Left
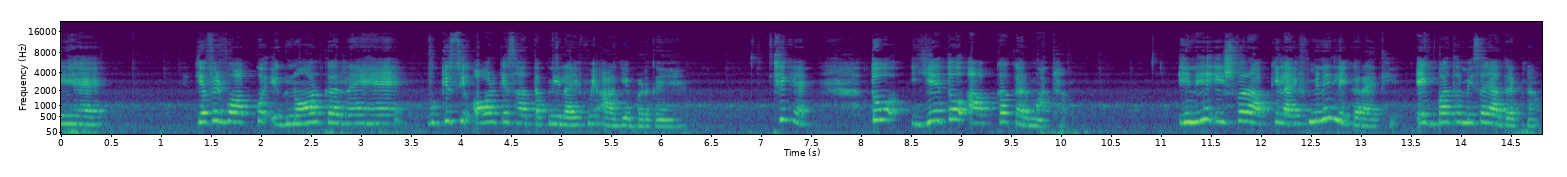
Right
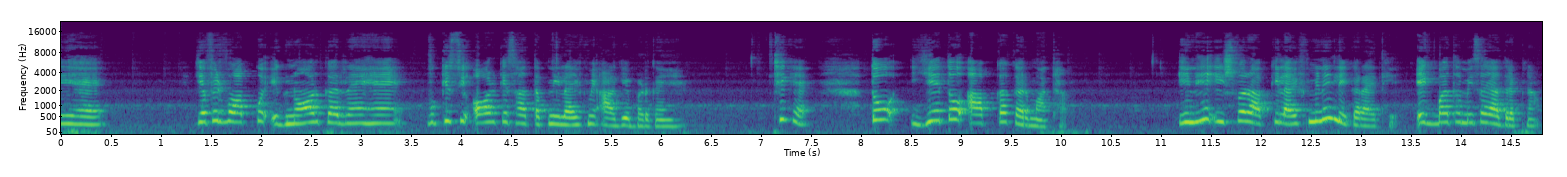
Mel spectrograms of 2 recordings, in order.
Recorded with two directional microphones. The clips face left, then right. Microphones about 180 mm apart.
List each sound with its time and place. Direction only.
0.0 s a woman's voice: 50° right (ahead or behind)
11.1 s a woman's voice: 50° right (ahead or behind)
